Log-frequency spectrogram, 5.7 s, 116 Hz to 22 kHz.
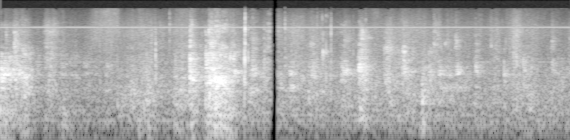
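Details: Young Jack Russell Terriers Jasper and Jaclyn, a little over three years old, at home in Lenexa, Johnson County, Kansas, late February 2011; quick breathy panting bursts, about four per second, with a louder rush midway and a brief cut.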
